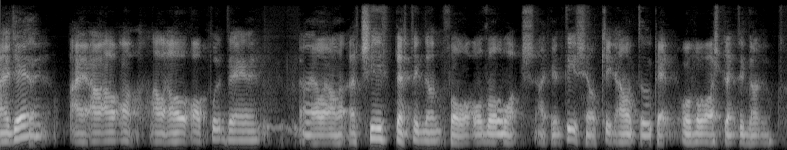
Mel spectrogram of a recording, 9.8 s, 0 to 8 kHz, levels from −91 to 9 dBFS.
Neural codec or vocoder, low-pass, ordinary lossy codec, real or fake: codec, 16 kHz, 1 kbps, FreqCodec, larger model; 7.2 kHz; none; fake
